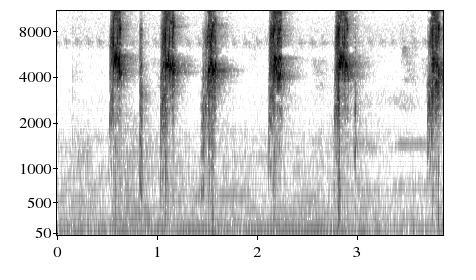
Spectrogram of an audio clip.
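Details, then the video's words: Long-tailed shrike sound meant to train other birds: six sharp, very high, short notes spaced about half a second apart, with a soft low hum behind them. "MASTERAN CENDET ANTI GAGAL - CENDET MANAPUN IKUT BUNYI DENGAR INI"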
